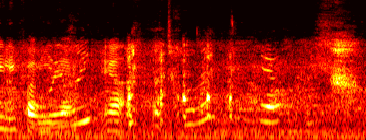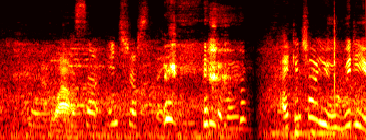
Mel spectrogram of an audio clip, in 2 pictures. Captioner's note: laugh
